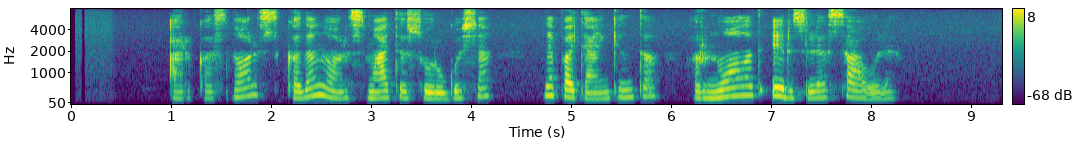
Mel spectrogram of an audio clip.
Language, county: Lithuanian, Vilnius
